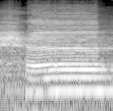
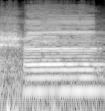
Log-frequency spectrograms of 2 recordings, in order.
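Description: No difference in how they are said.

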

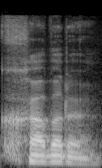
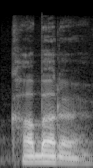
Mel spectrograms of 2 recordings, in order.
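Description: First: It begins with a soft, raspy throat friction sound. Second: It begins with a full aspirated kh stop. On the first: "ਜਦੋਂ ਖੱਖੇ ਪੈਰ ਬਿੰਦੀ ਹੋਵੇਗੀ ਤਾਂ ਉਚਾਰਨ ਹੋਵੇਗਾ" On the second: "35 ਅੱਖਰਾਂ ਵਾਲਾ ਖੱਖਾ ਵਰਤ ਕੇ"

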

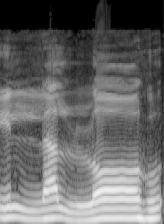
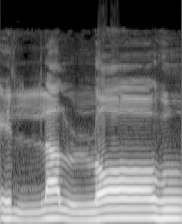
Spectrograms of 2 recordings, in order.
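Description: No difference in how they are said.

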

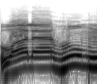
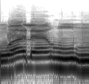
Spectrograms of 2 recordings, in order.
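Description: The two takes are said the same way.

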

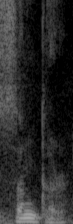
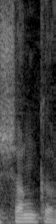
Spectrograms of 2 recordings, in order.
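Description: First: The word begins with an s sound. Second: The word begins with an sh sound. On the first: "we say Shankar" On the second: "we do not say sh, we do not say English, we do not say Shankar"

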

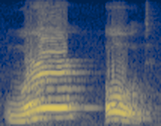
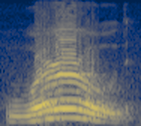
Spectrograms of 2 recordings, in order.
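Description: The two takes are said the same way.

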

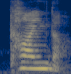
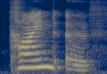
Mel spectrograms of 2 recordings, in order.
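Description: First: Of is reduced to a short 'a' sound. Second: Of is said as a full separate word.

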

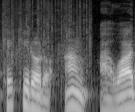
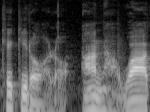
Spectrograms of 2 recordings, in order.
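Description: First: The n and a are said separately. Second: The n and a run together smoothly.

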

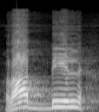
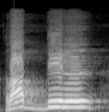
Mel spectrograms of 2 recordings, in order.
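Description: The two takes are said the same way.

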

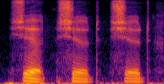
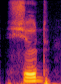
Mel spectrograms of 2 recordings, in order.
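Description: First: The vowel is said with unrounded lips. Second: The vowel is said with rounded lips.

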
